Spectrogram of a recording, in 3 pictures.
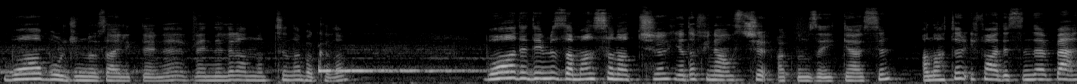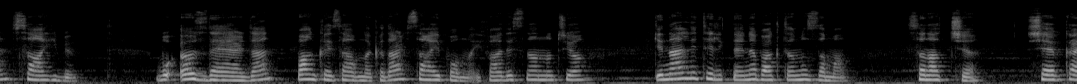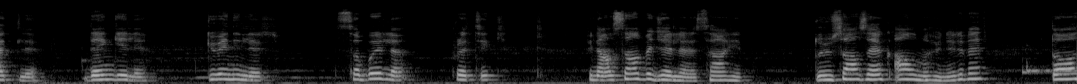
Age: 30-49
